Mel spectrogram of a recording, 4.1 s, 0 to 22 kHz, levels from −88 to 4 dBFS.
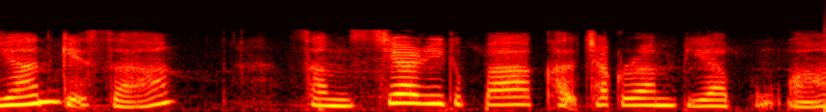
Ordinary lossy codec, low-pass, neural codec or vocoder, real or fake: none; 7.2 kHz; vocoder, 44.1 kHz, 128 mel bands, Pupu-Vocoder; fake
